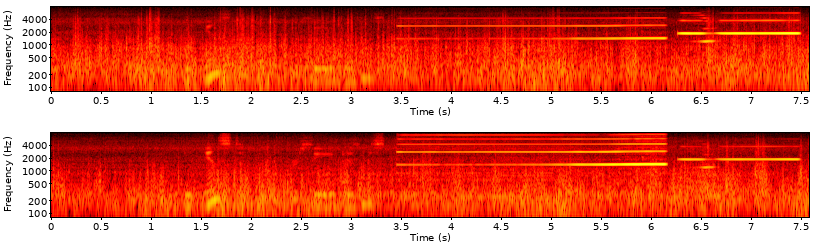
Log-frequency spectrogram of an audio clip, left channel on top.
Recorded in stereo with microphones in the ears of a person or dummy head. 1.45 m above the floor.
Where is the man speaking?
50° right (ahead or behind).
